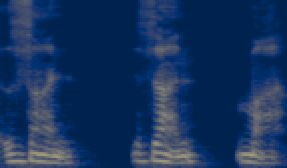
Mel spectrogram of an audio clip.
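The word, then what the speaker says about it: 怎么: but zma so it's kind of like a zun zma that's kind of what that is and then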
